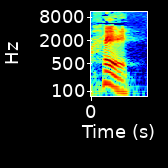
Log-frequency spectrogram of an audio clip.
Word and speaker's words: He: Ha or he, excuse me, H-E-H was how we would pronounce it.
